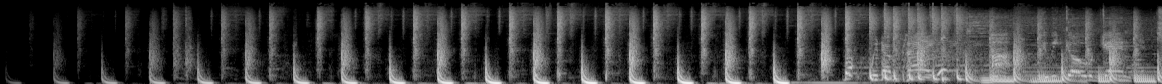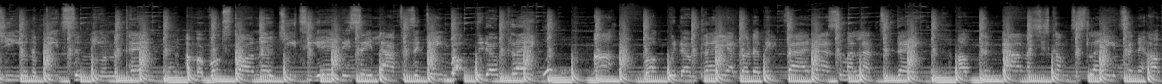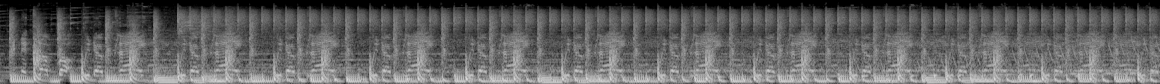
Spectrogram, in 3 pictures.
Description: house

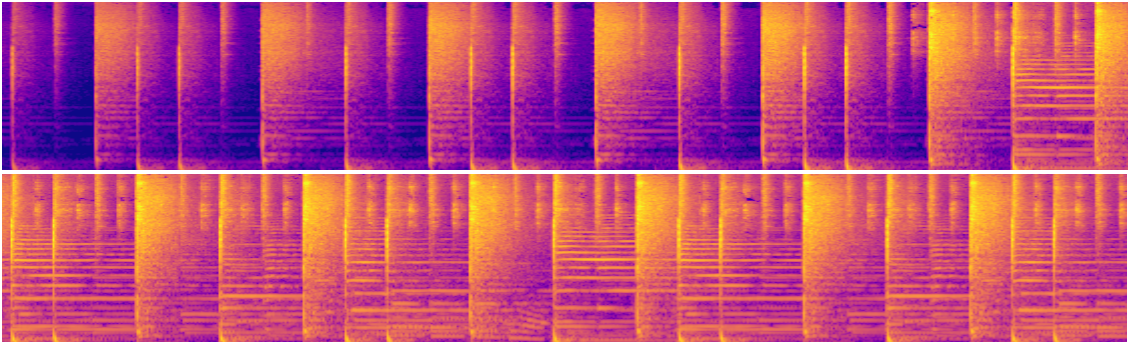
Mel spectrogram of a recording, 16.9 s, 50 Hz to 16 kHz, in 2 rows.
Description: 60s Soul Re Drum

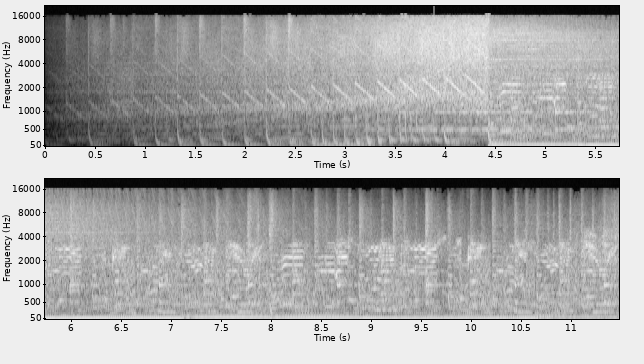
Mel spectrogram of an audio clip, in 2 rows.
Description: Top40 Vina House

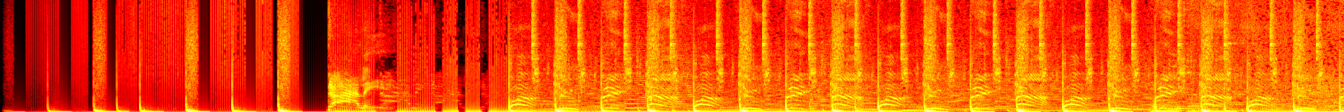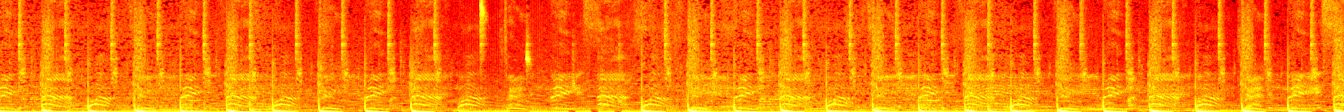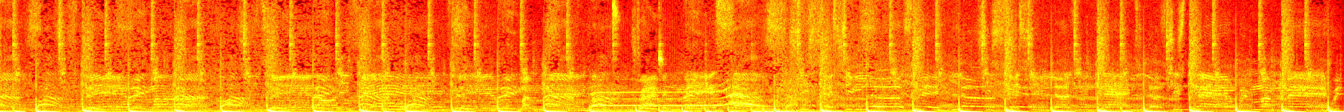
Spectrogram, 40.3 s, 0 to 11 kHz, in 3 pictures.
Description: Hype Re Drum 130Bpm

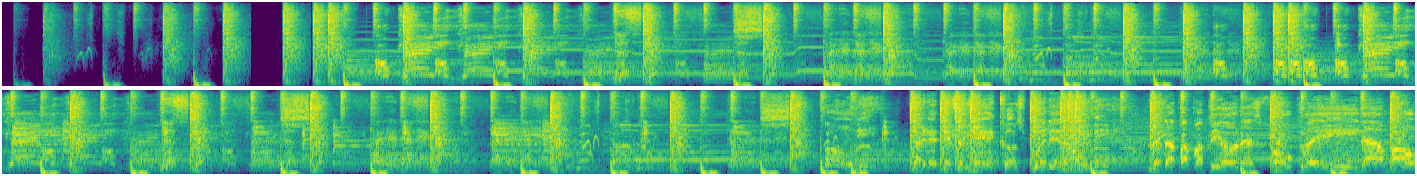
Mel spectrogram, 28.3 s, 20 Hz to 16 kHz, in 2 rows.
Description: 100 BPM; ReFresh Hook Mixshow In Outro

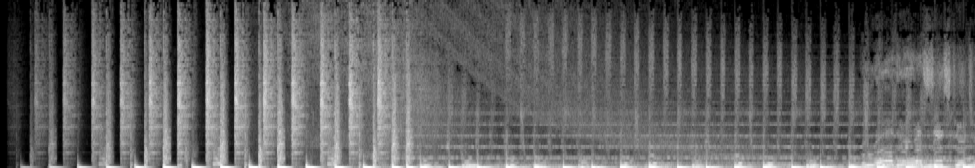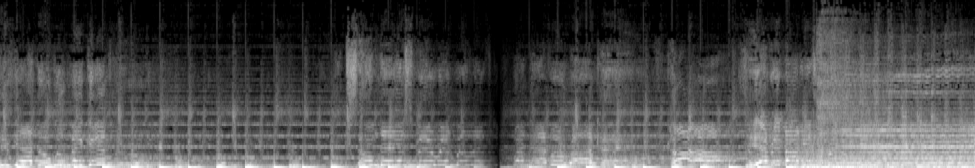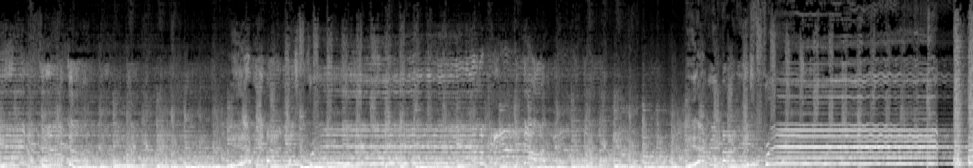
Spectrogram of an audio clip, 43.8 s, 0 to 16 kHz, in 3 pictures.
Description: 90s Hyped Remake; Remixfreakz

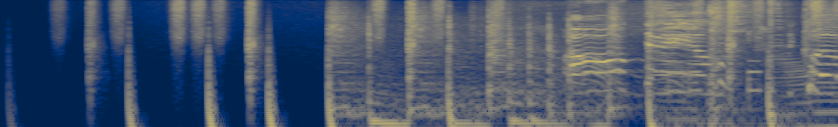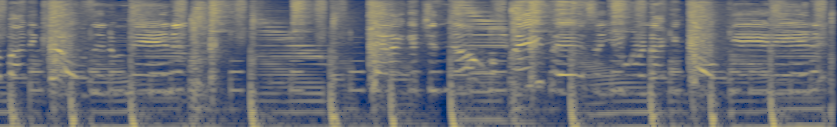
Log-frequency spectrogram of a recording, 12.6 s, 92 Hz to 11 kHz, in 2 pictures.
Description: Throwback Rnb Redrum 100bpm

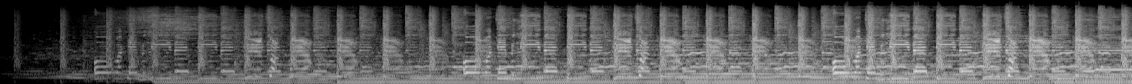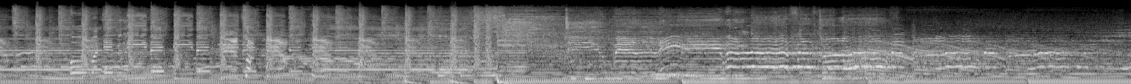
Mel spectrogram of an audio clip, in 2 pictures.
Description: Clap Intro Hype ReBuild 130 BPM

